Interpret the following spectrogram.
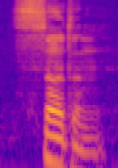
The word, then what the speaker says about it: southern: southern 발음을 한번 들어보겠습니다. southern, southern, 남부, 남쪽.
